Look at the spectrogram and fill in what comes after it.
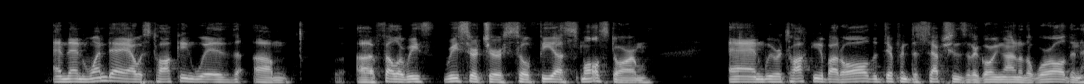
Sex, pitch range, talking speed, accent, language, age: male, 105-130 Hz, 170 wpm, American, English, 30-49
